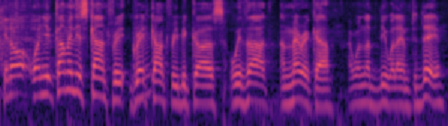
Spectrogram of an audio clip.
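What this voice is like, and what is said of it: Speaks with a foreign accent. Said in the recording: “I came here with an accent... You came here with an accent... I still have it?”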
